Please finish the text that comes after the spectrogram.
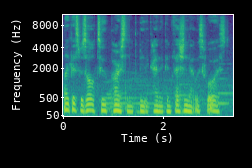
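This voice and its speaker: An actor playing a world-weary, conflicted male detective in a noir audio drama, deadpan and terse. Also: medium pitch, fairly quick, music in the background, lightly acted. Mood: brooding, weary. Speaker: narrator and lead actor. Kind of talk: noir audio drama acting with first-person narration.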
